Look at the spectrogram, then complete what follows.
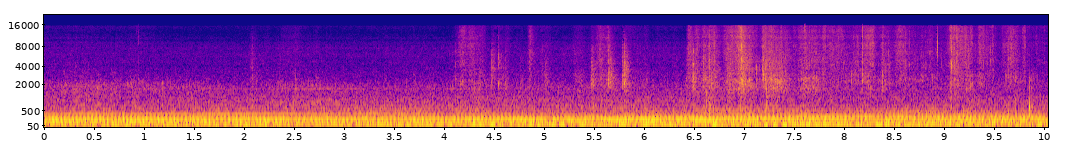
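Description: Wood fire crackling in a metal fire pit: clusters of sharp crackles about four seconds in and again from about six and a half seconds until near the end, over a steady low hum.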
